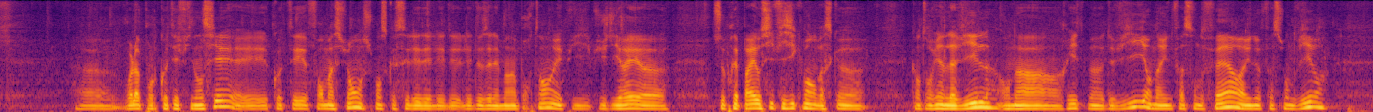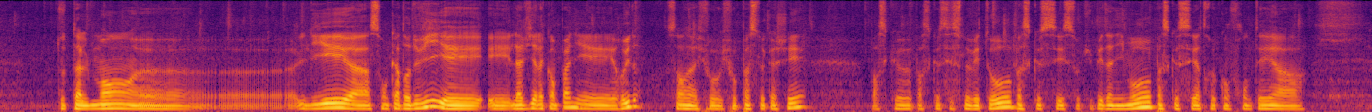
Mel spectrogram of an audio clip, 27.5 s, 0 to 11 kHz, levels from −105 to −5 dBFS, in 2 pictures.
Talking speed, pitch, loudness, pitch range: 220 wpm, 110 Hz, -22 LUFS, 100-120 Hz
